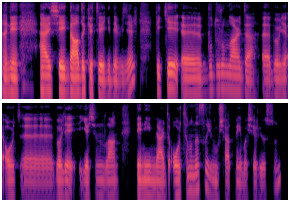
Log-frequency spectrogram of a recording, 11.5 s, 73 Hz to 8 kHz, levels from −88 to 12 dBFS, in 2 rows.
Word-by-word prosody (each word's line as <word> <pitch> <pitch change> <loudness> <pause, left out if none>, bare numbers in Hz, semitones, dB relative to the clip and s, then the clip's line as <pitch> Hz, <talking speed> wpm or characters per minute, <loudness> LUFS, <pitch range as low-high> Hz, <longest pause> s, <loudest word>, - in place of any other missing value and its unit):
Hani, 105 -1 +5 0.4
her 115 0 +7
şey 110 -1 +5
daha 110 0 +9
da 115 - +3
kötüye 95 -1 +3
gidebilir. 90 - -4 0.3
Peki, 120 +2 -1 0.2
eee, 105 -1 +2
bu 115 +4 -11
durumlarda, 115 -7 -2
eee, 95 0 -2
böyle 100 0 -3
ort 95 0 -5
eee 90 -1 -6
böyle 100 0 -1
yaşanılan 95 0 -5 0.4
deneyimlerde 95 -2 -2
ortamı 115 +5 -4
nasıl 135 +3 -7
yumuşatmayı 95 -4 -8
başarıyorsun? 85 - -12
100 Hz, 115 wpm, -26 LUFS, 95-110 Hz, 0.4 s, daha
